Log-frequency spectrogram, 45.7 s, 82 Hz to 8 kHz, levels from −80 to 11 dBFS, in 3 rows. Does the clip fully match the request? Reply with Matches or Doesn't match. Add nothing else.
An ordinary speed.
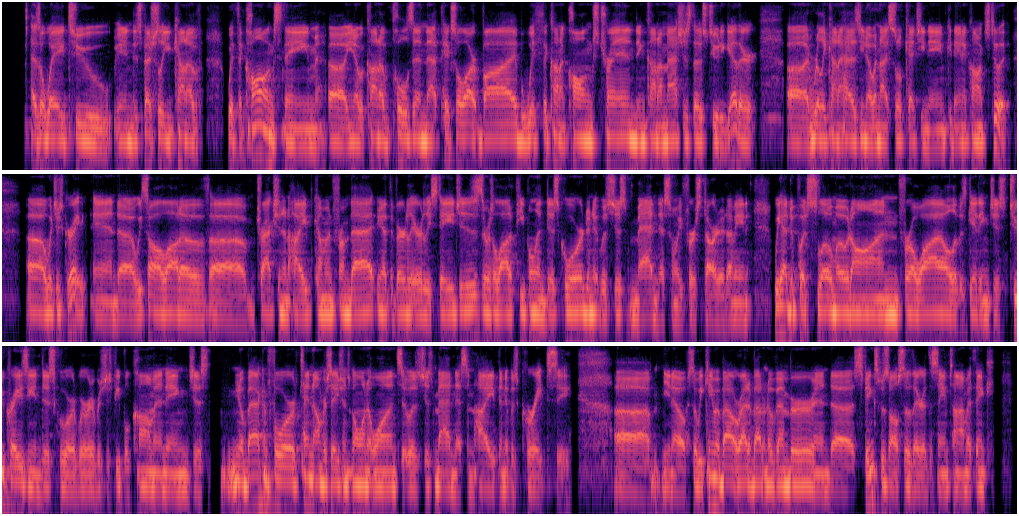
Doesn't match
